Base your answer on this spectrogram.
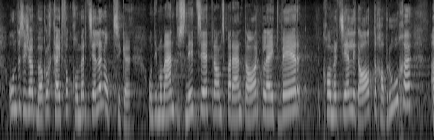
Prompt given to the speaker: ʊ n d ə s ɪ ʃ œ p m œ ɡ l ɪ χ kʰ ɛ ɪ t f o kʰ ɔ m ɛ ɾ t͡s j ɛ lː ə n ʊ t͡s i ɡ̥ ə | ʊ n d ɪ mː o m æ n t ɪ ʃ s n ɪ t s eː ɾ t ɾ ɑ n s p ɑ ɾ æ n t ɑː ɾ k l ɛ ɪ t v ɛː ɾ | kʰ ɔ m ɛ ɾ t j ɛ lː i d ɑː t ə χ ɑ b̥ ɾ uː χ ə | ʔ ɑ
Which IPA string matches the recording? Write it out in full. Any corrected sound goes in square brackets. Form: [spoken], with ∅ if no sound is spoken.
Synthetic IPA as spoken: ʊ n d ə s ɪ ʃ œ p m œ ɡ l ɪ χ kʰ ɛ ɪ t f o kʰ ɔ m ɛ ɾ t͡s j ɛ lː ə n ʊ t͡s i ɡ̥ ə | ʊ n d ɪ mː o m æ n t ɪ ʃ s n ɪ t s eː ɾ t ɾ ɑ n s p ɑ ɾ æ n t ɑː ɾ k l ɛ ɪ t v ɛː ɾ | kʰ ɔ m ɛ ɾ [t͡s] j ɛ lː i d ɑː t ə χ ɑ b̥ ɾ uː χ ə | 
